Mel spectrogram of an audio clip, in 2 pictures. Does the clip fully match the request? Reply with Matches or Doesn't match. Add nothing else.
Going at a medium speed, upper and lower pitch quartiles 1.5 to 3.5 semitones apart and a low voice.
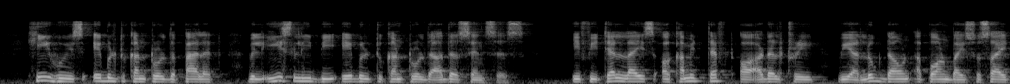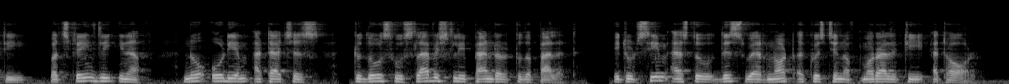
Matches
